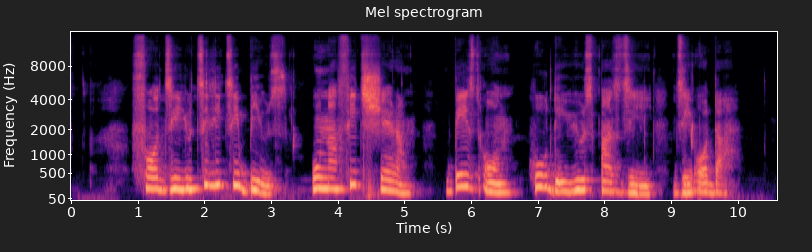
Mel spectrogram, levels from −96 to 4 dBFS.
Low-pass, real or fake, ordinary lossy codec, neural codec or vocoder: 14.4 kHz; fake; none; vocoder, 44.1 kHz, 128 mel bands, Pupu-Vocoder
